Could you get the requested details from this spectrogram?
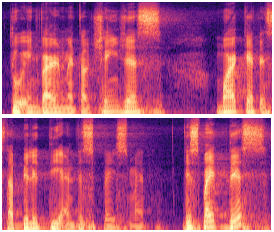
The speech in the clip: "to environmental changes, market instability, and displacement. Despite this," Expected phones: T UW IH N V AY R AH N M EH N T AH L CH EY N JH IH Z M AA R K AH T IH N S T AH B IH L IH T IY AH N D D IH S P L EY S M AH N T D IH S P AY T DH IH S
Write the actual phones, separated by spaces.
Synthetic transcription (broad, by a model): T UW IH N V AY R AH N M EH N T AH L CH EY N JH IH S M AA R K AH T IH N S T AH B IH L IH T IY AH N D D IH S P L EY S M AH N T D IH S P AY T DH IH S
